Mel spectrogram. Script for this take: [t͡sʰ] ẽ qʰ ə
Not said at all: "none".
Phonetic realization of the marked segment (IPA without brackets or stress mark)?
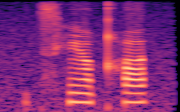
t͡sʰ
